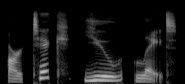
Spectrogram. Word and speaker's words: articulate: It is pronounced articulate.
